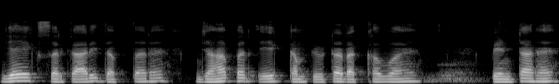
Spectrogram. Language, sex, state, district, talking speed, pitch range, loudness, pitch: Hindi, male, Bihar, Gopalganj, 150 wpm, 125-140 Hz, -22 LUFS, 130 Hz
